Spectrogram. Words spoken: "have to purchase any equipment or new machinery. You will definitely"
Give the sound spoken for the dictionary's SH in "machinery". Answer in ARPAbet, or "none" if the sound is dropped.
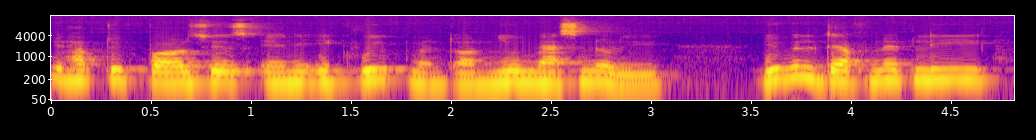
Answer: S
